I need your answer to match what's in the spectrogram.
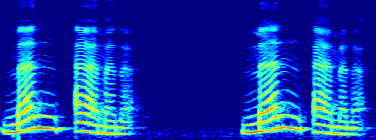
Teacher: Yəni heç bir sıxıntı, heç bir ixfə, yəni bu n səsi gizlədilmir, n səsi buruna verilmir, açıq-aşkar bir şəkildə tələffüz olunur · Term: izhar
